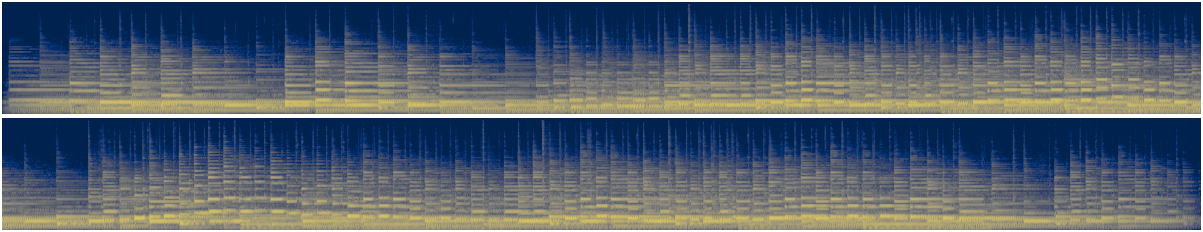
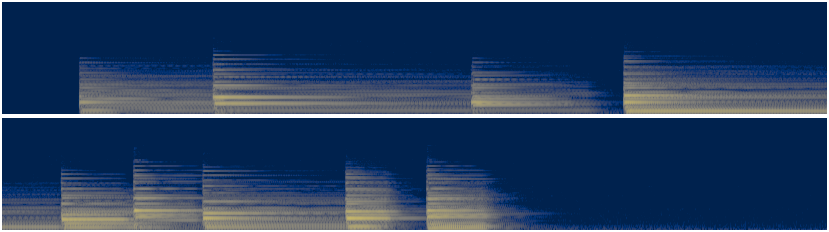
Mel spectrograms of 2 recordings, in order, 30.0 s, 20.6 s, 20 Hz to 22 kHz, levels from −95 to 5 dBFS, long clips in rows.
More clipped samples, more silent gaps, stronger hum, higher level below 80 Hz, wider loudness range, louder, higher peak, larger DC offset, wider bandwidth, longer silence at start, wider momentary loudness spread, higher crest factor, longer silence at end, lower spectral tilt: neither; neither; neither; about the same, -48 dBFS vs -48 dBFS; second, 3 LU vs 10 LU; first, -17 LUFS vs -30 LUFS; first, -2 dBFS vs -10 dBFS; neither; first, 7.4 kHz vs 4.7 kHz; second, 0.1 s vs 0.95 s; second, 7 LU vs 21 LU; second, 14 dB vs 22 dB; second, 0.15 s vs 4.1 s; second, -8 dB/octave vs -11 dB/octave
